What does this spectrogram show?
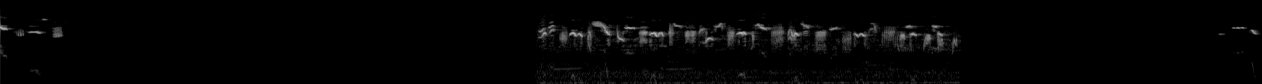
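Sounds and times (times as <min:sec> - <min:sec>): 
Moussier's redstart twittering warble: 0:05.4 - 0:09.6.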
